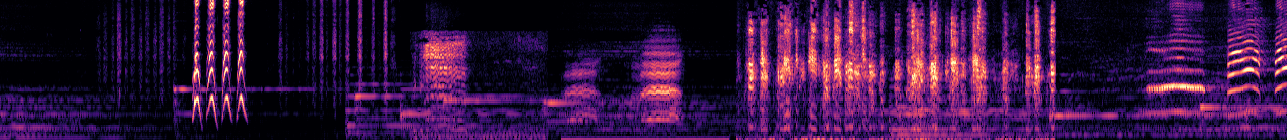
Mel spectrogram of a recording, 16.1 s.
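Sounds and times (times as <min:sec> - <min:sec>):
background music: 0:00.0 - 0:16.0
rapid harsh animal calls: 0:01.2 - 0:05.9, 0:06.7 - 0:08.6, 0:09.2 - 0:13.2
sheep bleating: 0:05.1 - 0:05.9, 0:07.0 - 0:08.6.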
